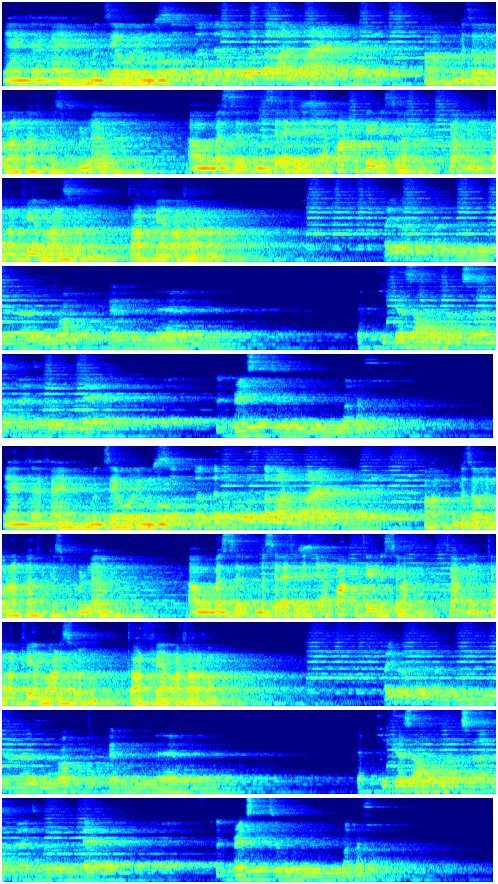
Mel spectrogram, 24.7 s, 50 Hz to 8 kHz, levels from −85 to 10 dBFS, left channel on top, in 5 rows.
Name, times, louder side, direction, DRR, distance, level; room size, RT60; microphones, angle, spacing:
voice 1, 0.0-1.7 2.3-2.4 4.2-6.1 6.8-12.1, equal, 25° right, 1 dB, 1.0 m, -23 dB
voice 2, 1.4-3.9 7.8-8.2 13.7-17.0 18.4-21.6 21.9-23.5, equal, 85° right, -1 dB, 2.1 m, -28 dB
Vehicle horn car horn honking, 2.1-3.2 3.5-4.0 7.5-8.1 8.4-8.5 9.0-9.4 12.8-13.6 13.9-14.0 14.4-14.9 18.7-19.7 20.2-20.7, left 1 dB, 30° left, 2.4 m, -39 dB
12.0 x 8.7 x 7.2 m, 2.5 s
head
